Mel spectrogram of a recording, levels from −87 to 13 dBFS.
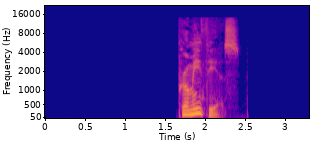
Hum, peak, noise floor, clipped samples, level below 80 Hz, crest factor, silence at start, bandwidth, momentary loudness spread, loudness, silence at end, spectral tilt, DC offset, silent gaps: none; -4 dBFS; -90 dBFS; under 0.1%; -52 dBFS; 18 dB; 1.7 s; 14 kHz; 10 LU; -17 LUFS; 0.9 s; -6 dB/octave; under 0.1%; none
